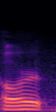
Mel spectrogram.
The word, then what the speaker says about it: o'er: I still heard or us all. Like or, O apostrophe ER, where they don't pronounce the B.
